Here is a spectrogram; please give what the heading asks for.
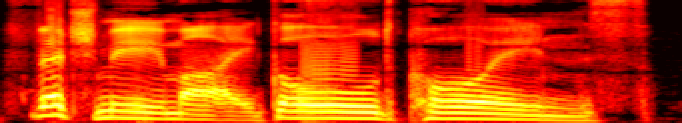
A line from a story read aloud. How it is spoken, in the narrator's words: he roared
